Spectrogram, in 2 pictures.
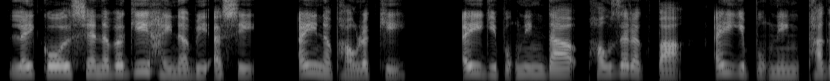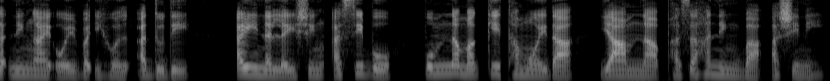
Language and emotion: Manipuri, neutral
